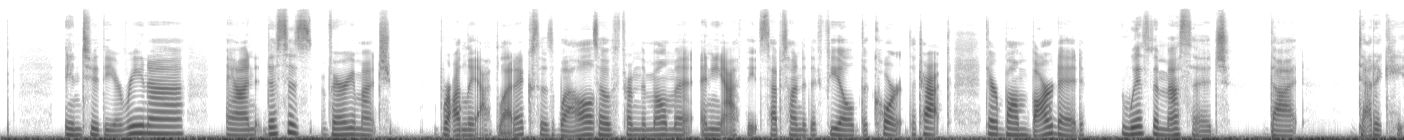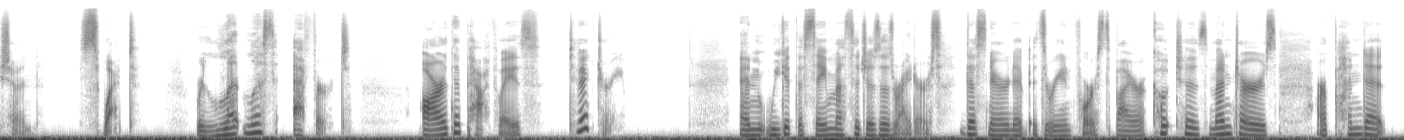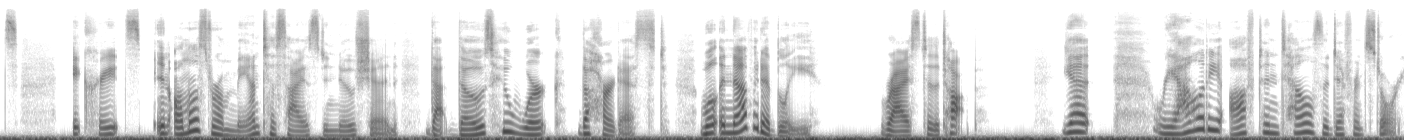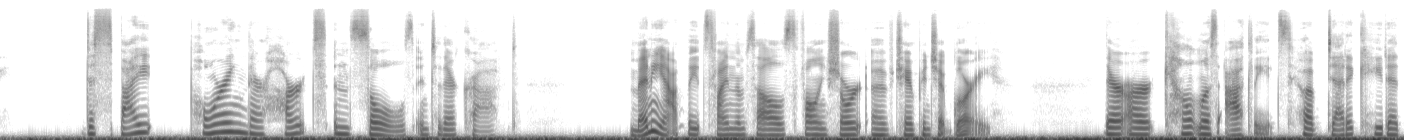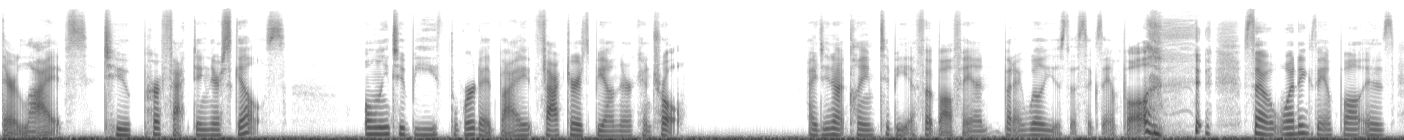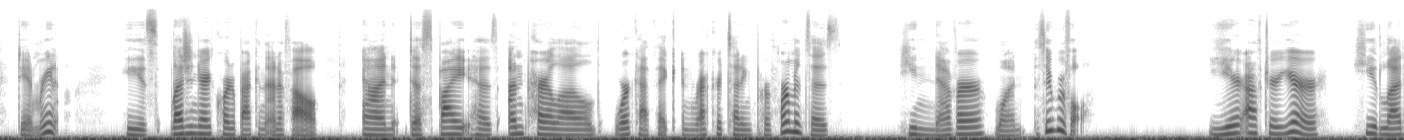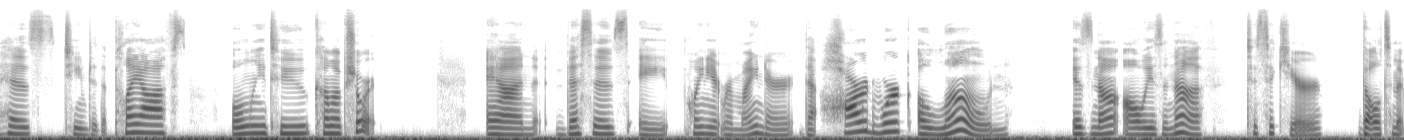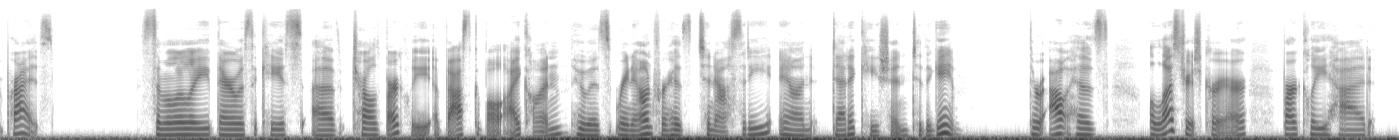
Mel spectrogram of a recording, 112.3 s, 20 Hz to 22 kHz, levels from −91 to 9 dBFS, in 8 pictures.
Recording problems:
low rumble; faint; throughout; 25 dB below the speech

